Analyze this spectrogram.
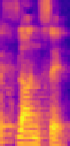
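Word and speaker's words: Pflanze: अब यहाँ पे फ्लांसे, पी का साउंड थोड़ा सा ऐड करना है हमने, फ्लांसे।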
